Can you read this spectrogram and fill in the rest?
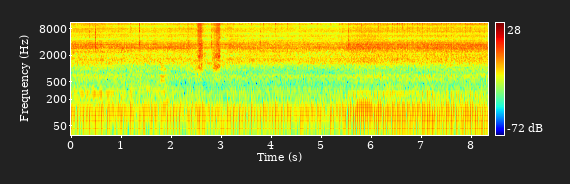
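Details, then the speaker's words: Recently bought 2001 Harley-Davidson Softail with new spark plugs, fuel pump and tune-up: it idles very low after a freeway ride, then misfires under even minimal load at low speed, with uneven, skipped V-twin firing pulses. "Alright, we got some misfiring going on. The heavy load, it starts misfiring."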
